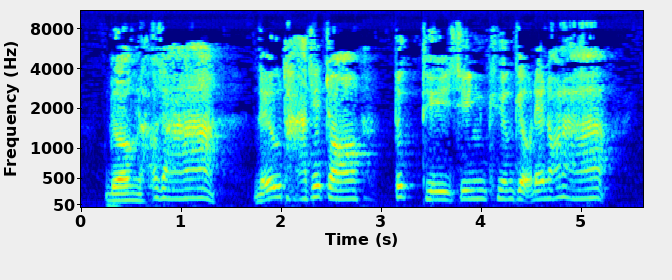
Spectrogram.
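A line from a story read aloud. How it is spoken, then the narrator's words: Hurried soft reply. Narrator (Vietnamese): vội khẽ trả lời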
